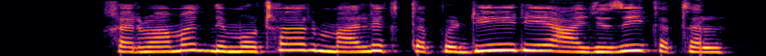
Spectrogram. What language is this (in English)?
Pashto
